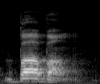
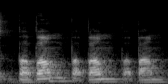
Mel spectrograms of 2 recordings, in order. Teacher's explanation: stressed and unstressed syllables the first is a two- syllable Rhythm it starts with an unstressed syllable and is followed by a stress syllable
